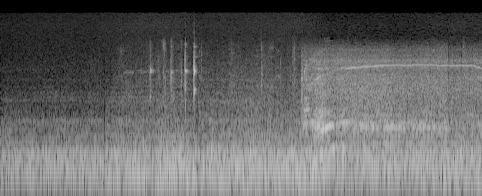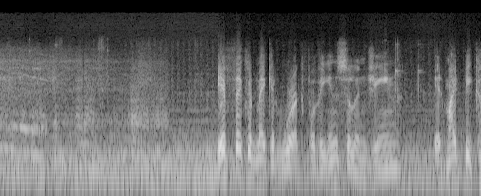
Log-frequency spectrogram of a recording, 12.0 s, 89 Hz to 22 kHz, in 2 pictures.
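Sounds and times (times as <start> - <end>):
low steady hum: 0.0 - 12.0
rushing motor-like noise: 1.5 - 9.9.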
